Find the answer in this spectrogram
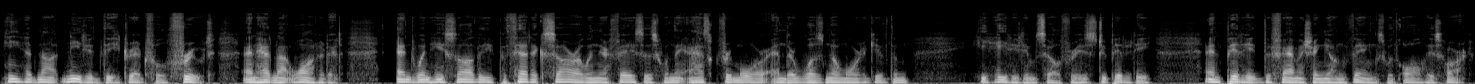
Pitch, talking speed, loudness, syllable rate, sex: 95 Hz, 205 wpm, -20 LUFS, 5.3 syllables/s, male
